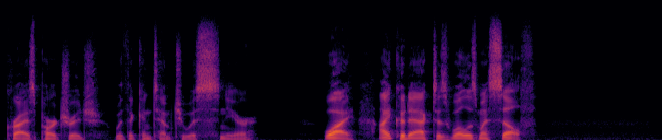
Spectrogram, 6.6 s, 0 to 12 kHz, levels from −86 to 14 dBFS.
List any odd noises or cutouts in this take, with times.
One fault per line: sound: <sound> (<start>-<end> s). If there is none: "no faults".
no faults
